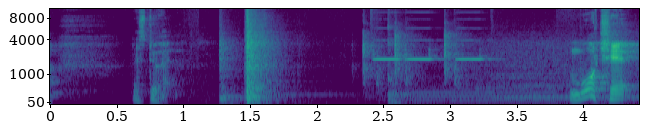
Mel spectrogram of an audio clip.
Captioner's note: microwave beeping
